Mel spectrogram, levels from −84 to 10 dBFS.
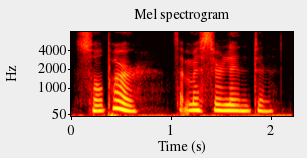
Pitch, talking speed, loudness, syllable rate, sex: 205 Hz, 110 wpm, -17 LUFS, 3.5 syllables/s, female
